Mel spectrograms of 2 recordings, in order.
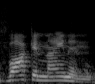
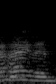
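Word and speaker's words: Vaakanainen: That's not even close to being right. Urho Vakanainen. We're both in the line. Why is he on the Rangers? Vakahainen's how I used to pronounce it.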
